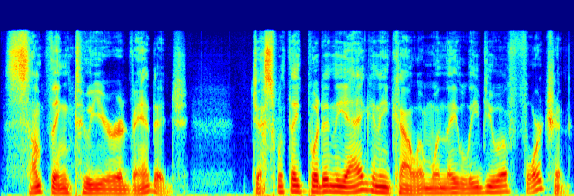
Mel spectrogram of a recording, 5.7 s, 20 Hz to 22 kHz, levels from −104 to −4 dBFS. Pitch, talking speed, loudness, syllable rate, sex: 100 Hz, 190 wpm, -17 LUFS, 5.8 syllables/s, male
